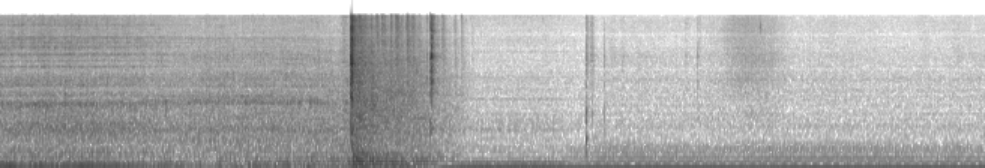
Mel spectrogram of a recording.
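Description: Fuel being pumped into a car at a gas pump: a steady rushing noise over a low hum, broken by a sharp thump about three seconds in. After the thump comes a car engine idling steadily, heard from inside the cabin.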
